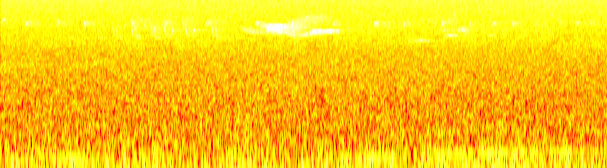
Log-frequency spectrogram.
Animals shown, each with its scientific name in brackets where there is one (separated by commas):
Hermit Thrush (Catharus guttatus), Ovenbird (Seiurus aurocapilla), Black-throated Blue Warbler (Setophaga caerulescens), Eastern Wood-Pewee (Contopus virens)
